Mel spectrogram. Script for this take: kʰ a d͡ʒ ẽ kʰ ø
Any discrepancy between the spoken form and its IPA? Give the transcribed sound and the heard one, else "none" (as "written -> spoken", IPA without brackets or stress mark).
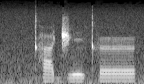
ø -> œ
